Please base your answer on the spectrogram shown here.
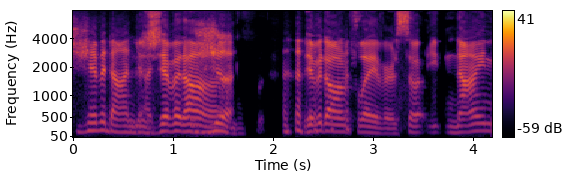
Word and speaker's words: Givaudan: can you help me jidon it's Swiss it's jivon jivon jidon flavors so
